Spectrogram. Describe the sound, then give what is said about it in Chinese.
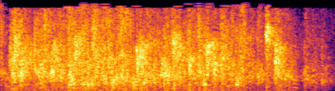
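An audience claps steadily in sustained applause to welcome a married couple of speakers, a dense, even wash of many hands that holds strong throughout and tapers slightly at the very end, with no voices over it. “那我现在就把时间交给他，那也请大家我们来欢迎鼓掌他们。”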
